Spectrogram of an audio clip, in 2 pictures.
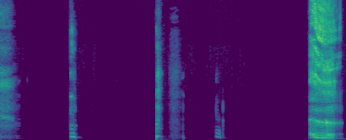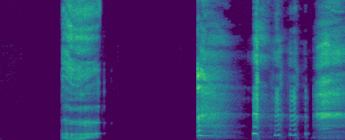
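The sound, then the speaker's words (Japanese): A few faint mouth clicks, then two loud burps in a row after swallowing semen, followed by a rougher run of shorter belches and throaty sounds near the end, with no talking. “あなたのザーメンがあまりにも濃いものですから、はしたなくゲップをしてしまいました。”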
